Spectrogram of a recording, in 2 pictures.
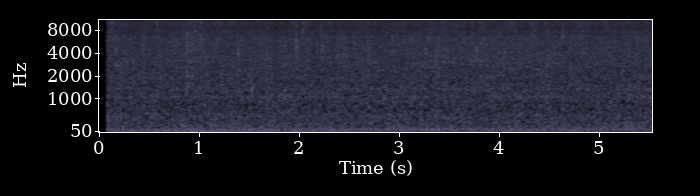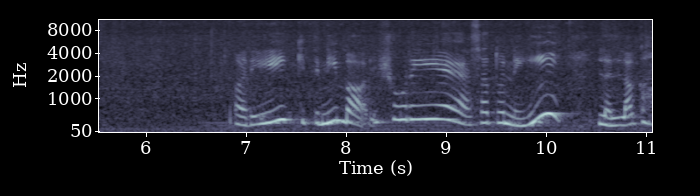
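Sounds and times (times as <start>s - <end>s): rain on wet leaves: 0.1s - 11.0s
water running off leaves: 0.1s - 11.0s.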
